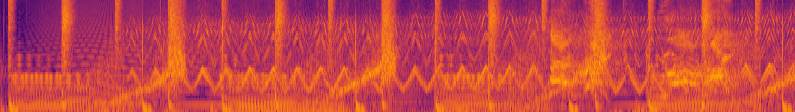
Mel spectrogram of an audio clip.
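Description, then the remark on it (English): A police siren wails in a rapid, rising-and-falling warble throughout, loud, layered over pounding music with heavy rhythmic drum hits. “Down on the corner, the siren sound, and there are police all around.”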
